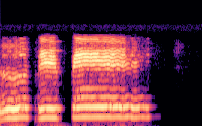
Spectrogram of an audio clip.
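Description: A woman singing a Tamil Christian song unaccompanied, ending a phrase on a held note; the singing stops about one and a half seconds in.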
